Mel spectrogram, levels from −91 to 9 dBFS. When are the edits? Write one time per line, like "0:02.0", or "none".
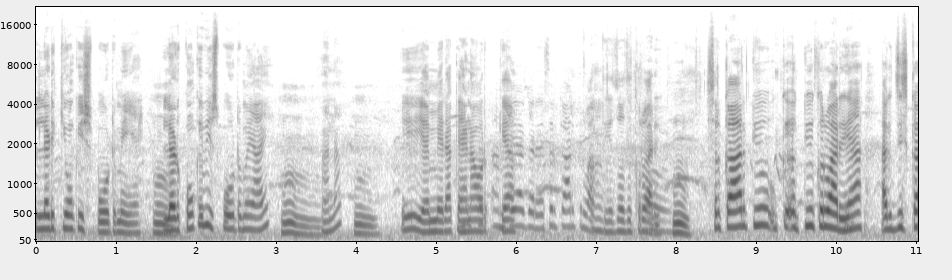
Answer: none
